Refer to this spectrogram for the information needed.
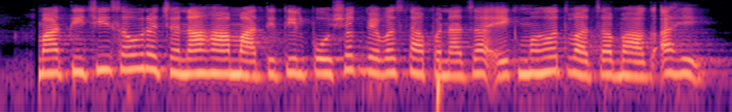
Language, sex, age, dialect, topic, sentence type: Marathi, female, 25-30, Northern Konkan, agriculture, statement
